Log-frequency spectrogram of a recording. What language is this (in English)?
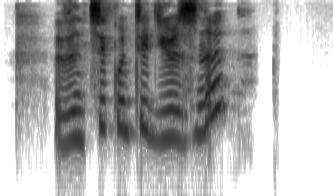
Kabyle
